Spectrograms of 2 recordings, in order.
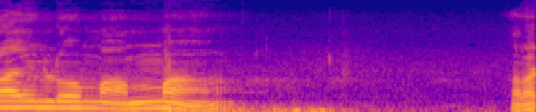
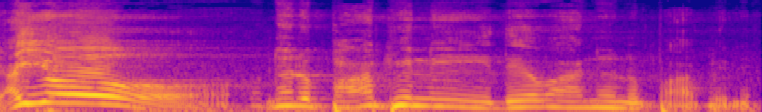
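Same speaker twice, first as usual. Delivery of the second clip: retold wail of a sinner, pitched up; loud cry; 5 semitones higher, 5 dB louder than usual. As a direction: cry out to God in sudden remorse. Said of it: "అతను బిగ్గరగా కేక పెట్టి".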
